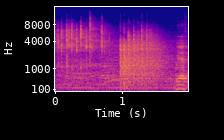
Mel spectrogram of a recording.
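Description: Two plastic ten-sided dice clattering on a wooden tabletop: a fast run of sharp clicks, then a rougher rattle about a second in that dies away.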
